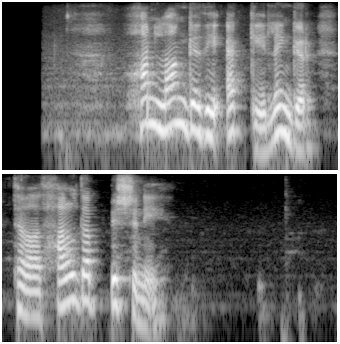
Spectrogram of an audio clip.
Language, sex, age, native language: Icelandic, female, 40-49, English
